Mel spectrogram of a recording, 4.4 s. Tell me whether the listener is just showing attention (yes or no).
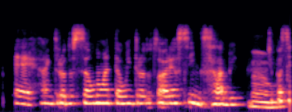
yes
